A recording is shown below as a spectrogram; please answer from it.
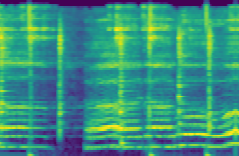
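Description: Sholawat devotional singing by male voices with hadroh frame drums (rebana) struck in rhythm. The singing breaks off briefly a little before the middle, then comes back with the drums.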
